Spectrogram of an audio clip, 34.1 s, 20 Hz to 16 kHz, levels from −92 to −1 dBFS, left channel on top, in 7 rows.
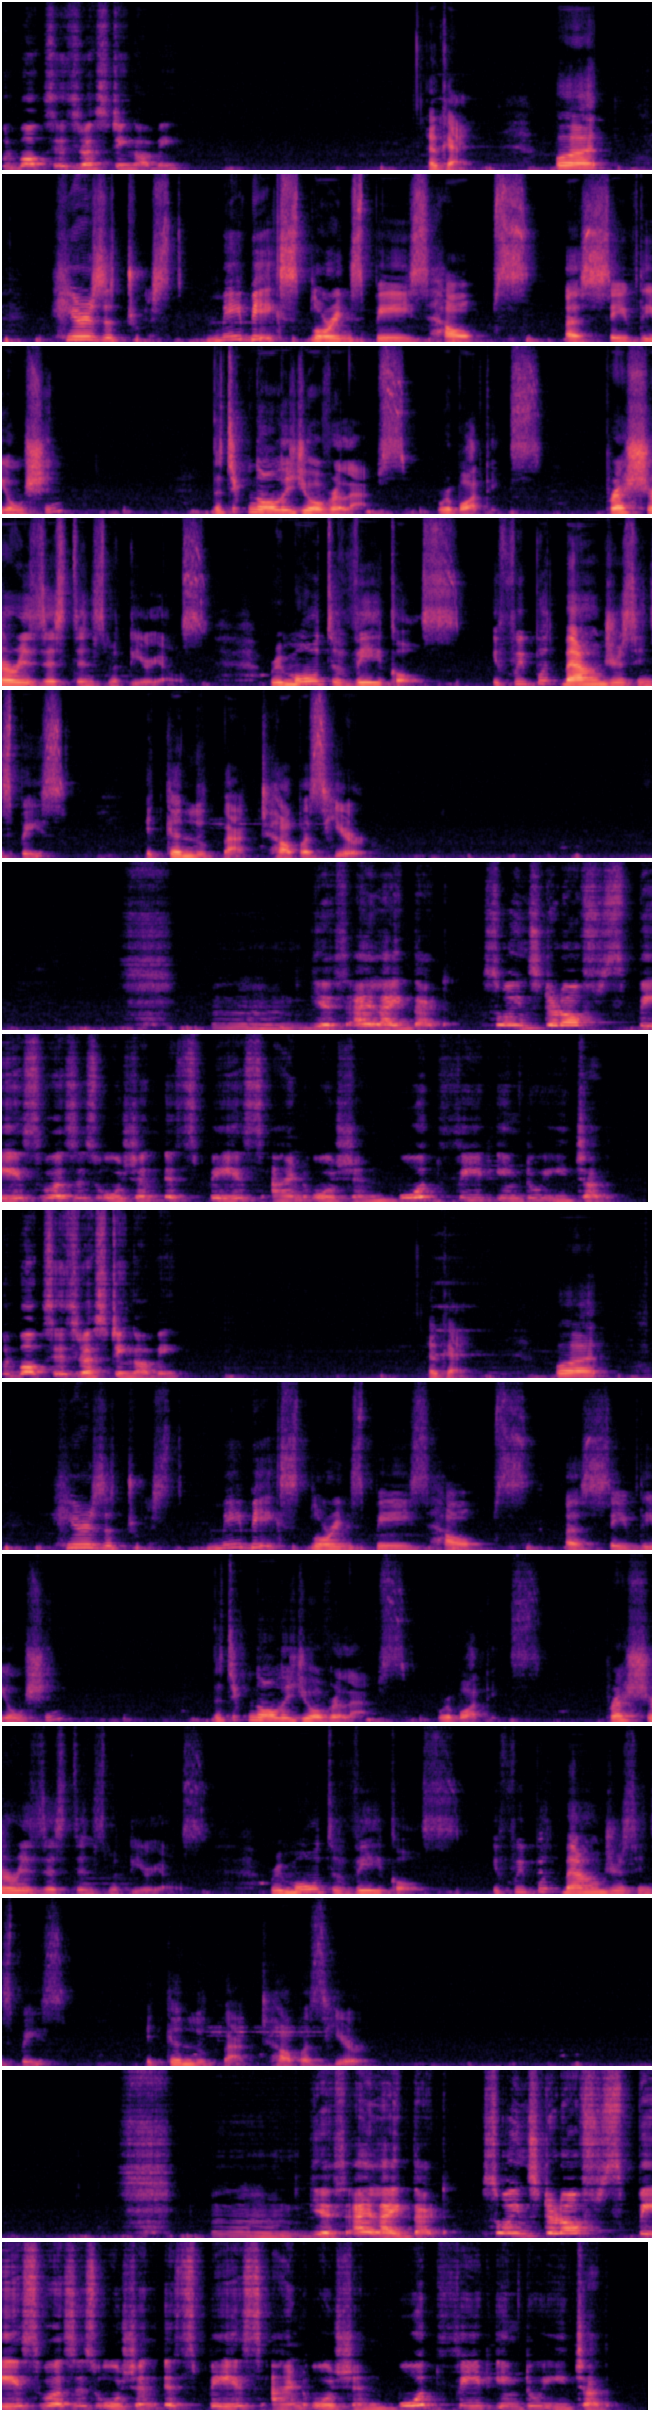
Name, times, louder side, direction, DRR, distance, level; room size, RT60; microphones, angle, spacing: voice 1, 0.0-1.3 25.3-25.6 25.9-27.6 28.0-33.8, right 2 dB, 80° right, 1.6 m, -31 dB
voice 2, 4.1-4.5 5.3-6.1 6.4-10.2 11.3-12.8 13.0-13.3 14.3-16.1 16.6-17.8 18.3-19.9 20.6-22.2, left 5 dB, 45° left, 0.5 m, -29 dB
15.0 x 5.9 x 3.8 m
head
